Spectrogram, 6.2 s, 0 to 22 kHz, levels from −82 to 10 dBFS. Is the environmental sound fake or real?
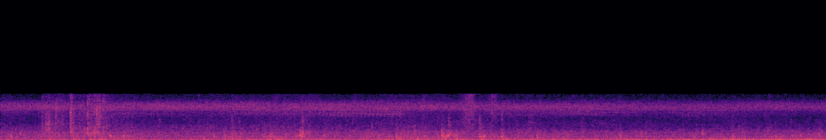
real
